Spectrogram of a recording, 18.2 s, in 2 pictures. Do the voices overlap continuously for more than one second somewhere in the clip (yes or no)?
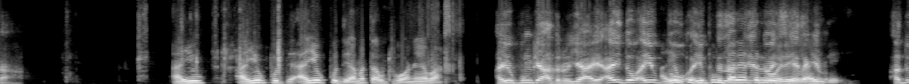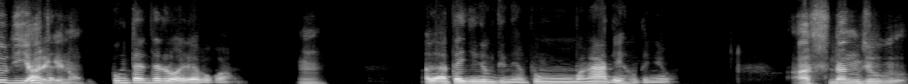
yes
